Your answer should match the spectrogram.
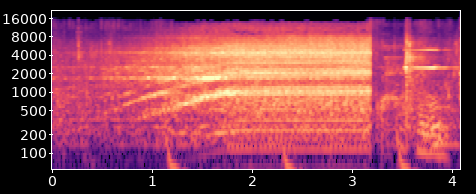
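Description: Automatic alginate mixer's motor spinning up with a rising whine, running steadily, then cutting off suddenly a little after three seconds. A short electronic beep follows, the signal that the mixing cycle is done.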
